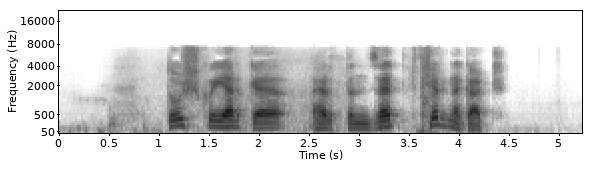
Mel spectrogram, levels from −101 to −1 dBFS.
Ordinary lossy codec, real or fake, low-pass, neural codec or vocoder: AAC, 32 kbps; fake; 7.2 kHz; codec, 16 kHz, 1 kbps, X-Codec, WavLM features, trained on Multilingual LibriSpeech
